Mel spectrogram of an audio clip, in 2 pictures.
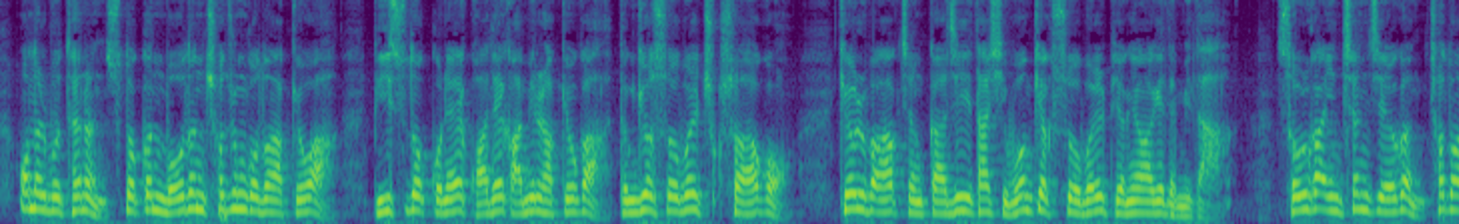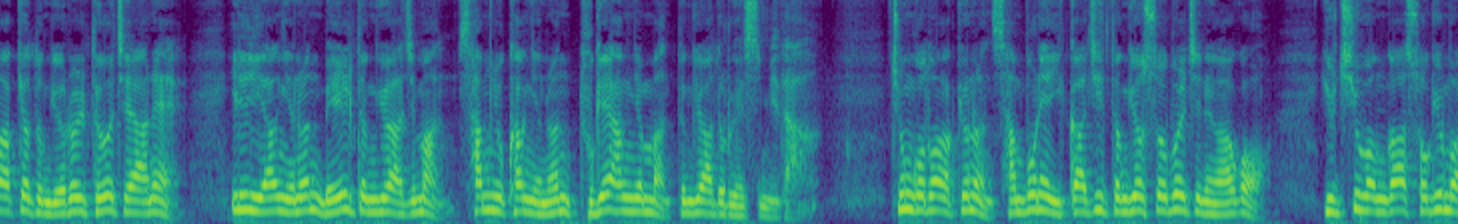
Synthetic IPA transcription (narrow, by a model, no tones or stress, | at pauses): onɯɭbutʰʌnɯnsʰud̥̪ok͈ɯnmodɯnt͡ɕʰod͡ʑunɡodoŋɦak͈jowa̰ | misʰudok͈ʌne̞kwade̞kwamiɭɦak͈joɡa̰tɯŋɡjosʰuʌbɯɭt͡ɕʰu̥k̚s͈ʰoɦaɡo̰ | kjeuɭbaŋɦak̚t͡ɕ͈ʌŋk͈ad͡ʑitaɕʰiwʌnk͈jʌk̚s͈ʰuʌbɯɭpjʌŋɦjʌŋɦaɡe̞dwe̞mɲida̰ | sʰʌuɭɡwaint͡ɕʰʌnd͡ʑijʌɡɯnt͡ɕʰodoŋɦak͈jodɯŋɡjoɾɯɭtʌd͡ʑe̞ane̞ | iʎːiɦaŋɲʌnɯnme̞iɭt͈ɯŋɡjoɦad͡ʑimansʰamɲukʰaŋɲʌnɯntuɡe̞haŋɲʌnmantɯŋɡjoɦadoɾoɡʰɦe̞s͈ɯmɲida̰ | t͡ɕunɡodoŋɦak͈jonɯnsʰambune̞ik͈ad͡ʑitɯŋɡjosʰuʌbɯɭt͡ɕine̞ŋɦaɡo̰ | jut͡ɕʰiwʌnɡwasʰoɡjum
